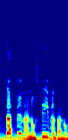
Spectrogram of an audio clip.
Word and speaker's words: Stephan: for you by stephan stephen stephan i can't even say his name right it's stefan i know stevens i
